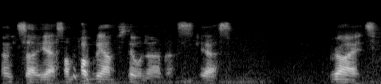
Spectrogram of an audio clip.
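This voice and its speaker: A man co-hosts a review show over an online call, chatting casually and reading out episode summaries, with dull, lo-fi audio. His voice is lowish, steady and unhurried, a bit bright.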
